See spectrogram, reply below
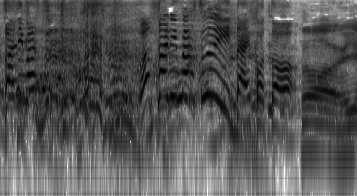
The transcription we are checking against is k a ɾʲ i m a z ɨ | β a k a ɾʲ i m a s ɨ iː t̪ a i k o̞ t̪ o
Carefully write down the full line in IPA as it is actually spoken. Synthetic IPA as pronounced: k a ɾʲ i m a s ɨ | β a k a ɾʲ i m a s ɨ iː t̪ a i k o̞ t̪ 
